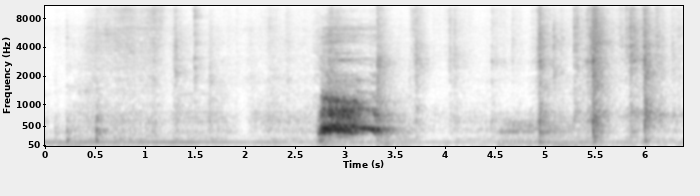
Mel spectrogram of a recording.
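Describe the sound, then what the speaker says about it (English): One sharp dog bark rings out near the middle, followed by scattered clicks and light tapping sounds in an otherwise quiet room with a low hum. "That's my dog that barks at literally everything."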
